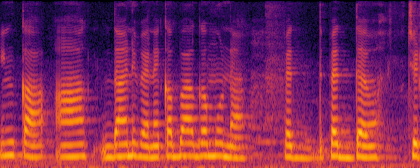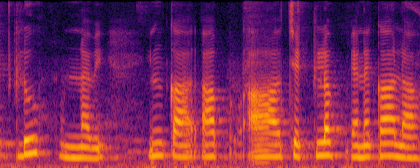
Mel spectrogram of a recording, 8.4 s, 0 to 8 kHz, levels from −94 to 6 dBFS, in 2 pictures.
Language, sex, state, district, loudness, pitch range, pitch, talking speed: Telugu, female, Andhra Pradesh, Chittoor, -17 LUFS, 200-225 Hz, 215 Hz, 100 wpm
